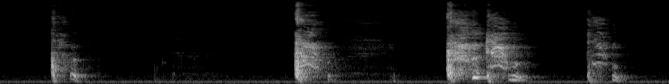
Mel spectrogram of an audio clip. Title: 7 - intense coughs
